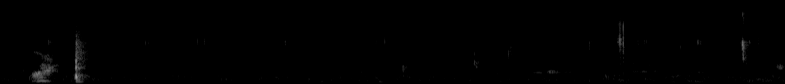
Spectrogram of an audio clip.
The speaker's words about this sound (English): Well, my favorite part of the episode is when we take a sip. Yep. So let's go ahead and do that, man. Let's do it.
